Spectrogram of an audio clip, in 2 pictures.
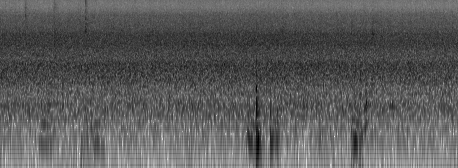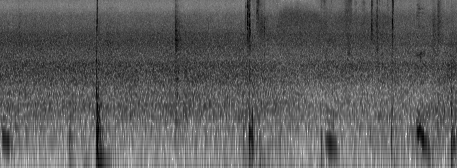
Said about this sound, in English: Oh, no. rain as well.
